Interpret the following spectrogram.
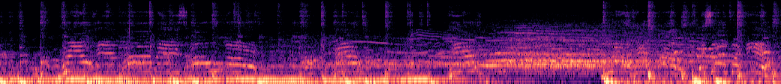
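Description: Live hip hop played loud through a concert PA: a heavy bass-driven beat with vocals and crowd voices over it. The bass drops out about six seconds in and comes back about two seconds later.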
